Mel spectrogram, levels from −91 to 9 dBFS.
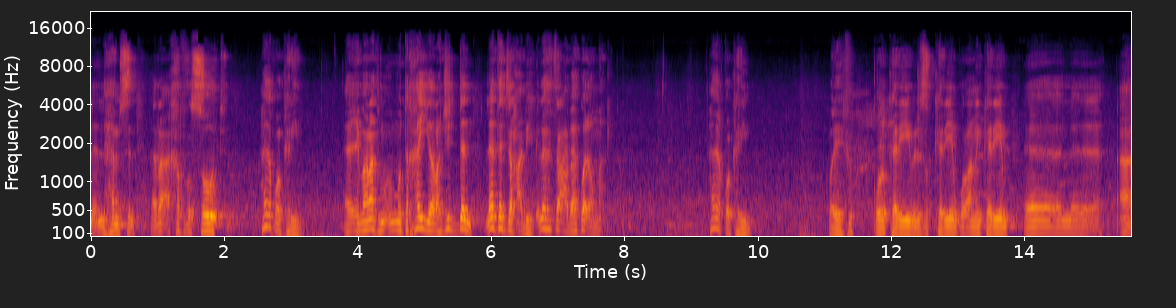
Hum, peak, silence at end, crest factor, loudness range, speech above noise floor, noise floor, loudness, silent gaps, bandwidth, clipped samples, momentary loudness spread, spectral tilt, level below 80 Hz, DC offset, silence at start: none; -4 dBFS; 0 s; 20 dB; 9 LU; 23 dB; -45 dBFS; -22 LUFS; none; 15 kHz; under 0.1%; 20 LU; -5 dB/octave; -50 dBFS; under 0.1%; 0 s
